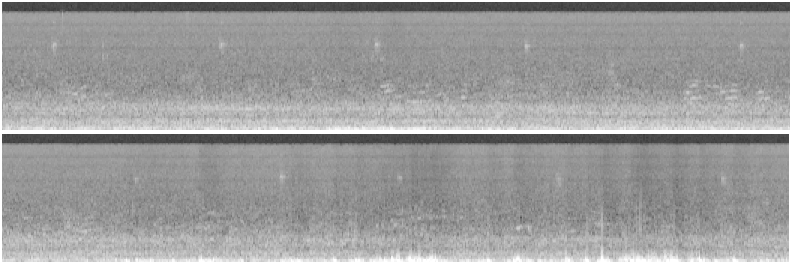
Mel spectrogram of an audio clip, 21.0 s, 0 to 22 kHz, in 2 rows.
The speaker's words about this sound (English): You can hear the background very well. There's some birds chirping, light breeze, and probably 100 to 150 people on the trail somewhere. It's a very large park.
